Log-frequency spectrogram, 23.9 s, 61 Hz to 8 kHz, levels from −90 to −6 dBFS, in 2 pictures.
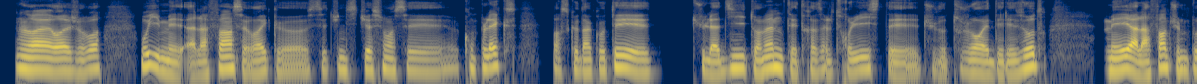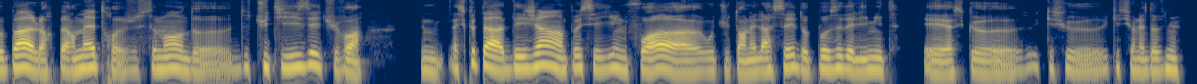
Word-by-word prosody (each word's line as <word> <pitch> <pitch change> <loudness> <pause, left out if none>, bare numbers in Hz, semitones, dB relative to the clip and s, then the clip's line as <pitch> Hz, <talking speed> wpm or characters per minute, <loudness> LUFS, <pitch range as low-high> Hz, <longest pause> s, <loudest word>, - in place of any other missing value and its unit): Ouais, 155 - +1 0.3
ouais, 130 0 +5
je 125 -1 -7
vois. 145 +4 -1 0.4
Oui 175 -4 +2
mais 115 -5 -1
à - - -2
la 110 +2 -2
fin, 150 +6 +4
c'est 150 - -3
vrai 120 +3 -1
que 65 - -7
c'est 130 - -13
une 140 - -3
situation 135 +2 -4
assez, 130 0 -6
heu, 150 0 -12
complexe 155 +3 -1 0.3
parce - - -9
que, - - -5
d'un 125 -1 -2
côté 135 0 +2
et 125 - -6 0.4
tu 135 - -9
l'as 110 -2 +2
dit 155 +4 0
toi-même, 150 +5 +2
tu 120 - -7
es 115 - -5
très 130 +1 -7
altruiste 140 +4 -5
et 105 - -4
tu - - -14
veux - - -8
toujours 125 -4 -2
aider 110 0 -3
les 115 +5 -3
autres, 170 +2 +3 0.6
mais 140 +2 +5
à - - +9
la 110 +1 +3
fin, 160 +7 +3
tu 160 -5 -4
ne 135 - -3
peux 135 +1 -2
pas 160 +1 +9
leur 125 -2 -2
permettre 155 +5 +1
justement 145 +2 -1
de 70 - -6
de 145 +3 -10
t'utiliser, 165 +2 -1
tu 135 - -11
vois? 125 -4 +1 0.6
Mmh, 130 -2 -5 0.2
est-ce 150 - -5
que 210 - -1
tu - - +3
as 145 -4 +9
déjà, 155 +6 +3
un 150 -5 +3
peu, 155 +3 -4
essayé 155 0 -4
une 145 -3 -3
fois, 130 -4 +5
heu, - - -6
où 130 0 -7
tu 130 -1 -15
t'en 120 -1 -1
ai 125 - -1
lassé, 135 +4 -1
de 140 -4 -3
poser 145 +4 -1
des 140 -2 0
limites 135 +1 -4 0.2
et 115 - -2
est-ce 120 +2 -3
que - - -8
heu, 115 - -4 0.2
qu'est-ce 150 - -12
que 65 +2 -7
qu'est-ce 155 - -13
qu'il 140 - -6
en 135 - -4
est 130 +1 -5
devenu? 135 0 -3
135 Hz, 215 wpm, -23 LUFS, 125-150 Hz, 0.6 s, à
